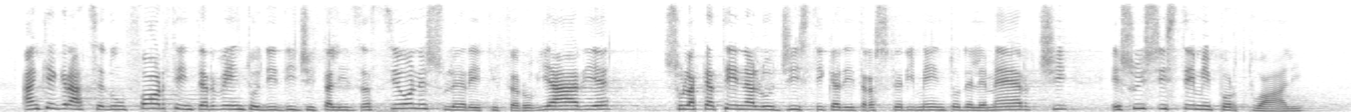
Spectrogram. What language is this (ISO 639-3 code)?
ita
